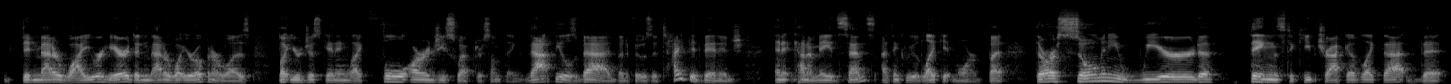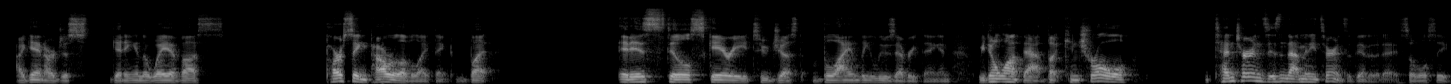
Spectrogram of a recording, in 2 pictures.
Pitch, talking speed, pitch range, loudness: 110 Hz, 215 wpm, 95-125 Hz, -33 LUFS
